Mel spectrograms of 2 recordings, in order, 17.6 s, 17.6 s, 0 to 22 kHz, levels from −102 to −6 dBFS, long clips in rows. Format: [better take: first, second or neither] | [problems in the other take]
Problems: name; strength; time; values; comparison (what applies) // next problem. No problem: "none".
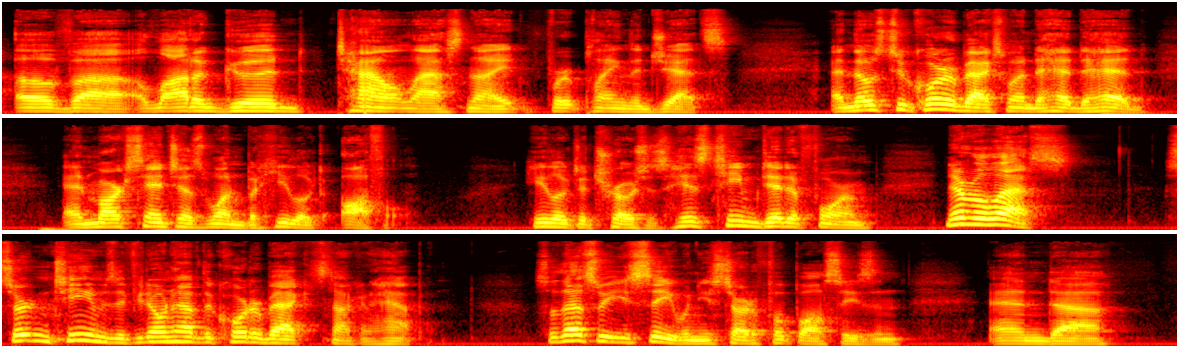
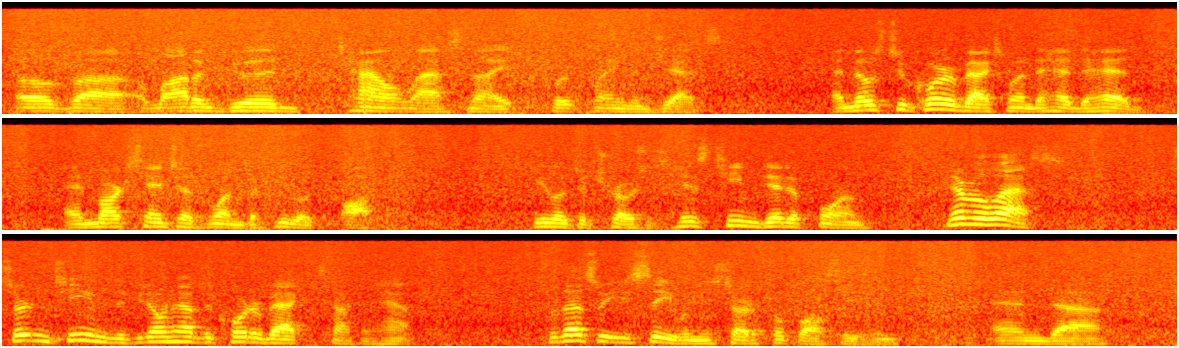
first | hiss; loud; throughout; 2 dB below the speech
